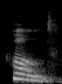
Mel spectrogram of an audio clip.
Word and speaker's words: called: y el pasado sería called aquí solo se pronuncia la d no es es Cold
